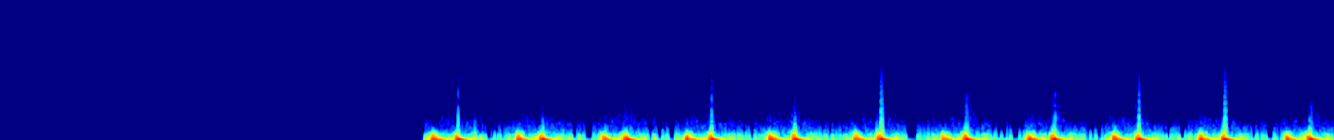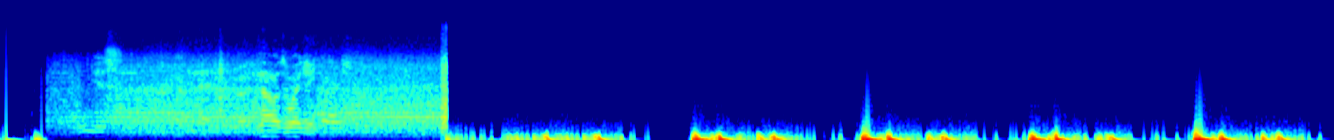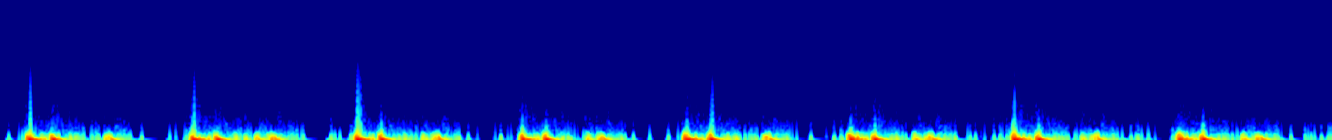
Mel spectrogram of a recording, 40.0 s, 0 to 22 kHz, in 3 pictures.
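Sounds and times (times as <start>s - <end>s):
heart beating: 4.3s - 13.4s, 20.3s - 21.2s, 22.0s - 23.0s, 23.6s - 24.6s, 25.3s - 26.3s, 27.0s - 27.9s, 28.6s - 29.6s, 30.2s - 31.2s, 31.9s - 32.8s, 33.5s - 34.5s, 35.2s - 36.1s, 36.8s - 37.8s, 38.5s - 39.4s.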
